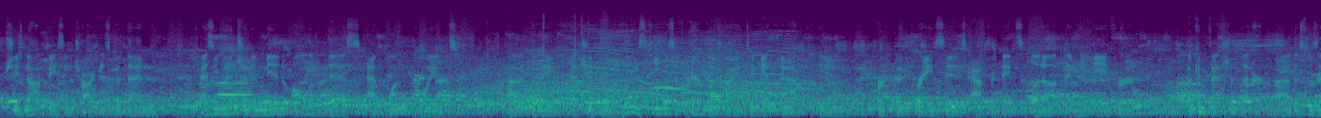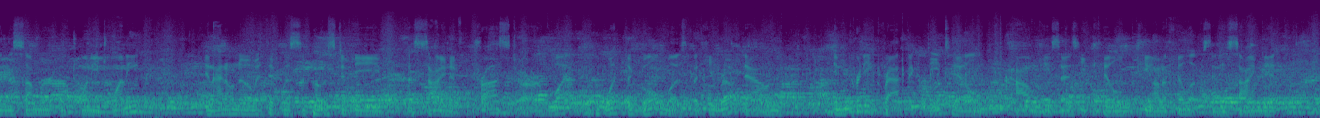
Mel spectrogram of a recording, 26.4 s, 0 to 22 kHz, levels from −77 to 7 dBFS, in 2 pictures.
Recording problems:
murmuring crowd; very loud; throughout; 4 dB above the speech

